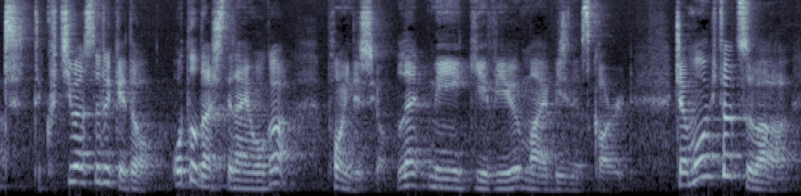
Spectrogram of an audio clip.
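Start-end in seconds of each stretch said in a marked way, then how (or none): 3.0-4.7 "Let" with the t barely voiced, mouth shaped but no release; "Let" — t silent, just the mouth shape; soft t in let. Shown as a demonstration. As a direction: say "Let me" with an unreleased t, slowly. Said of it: "Tはあんまり発音しない方が".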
